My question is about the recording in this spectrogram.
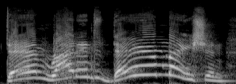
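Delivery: high, drawn-out punning cry; hammed-up excitement. Host reveals Damnation with a pun, hammed-up excited call. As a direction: stretch the pun out high and big.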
